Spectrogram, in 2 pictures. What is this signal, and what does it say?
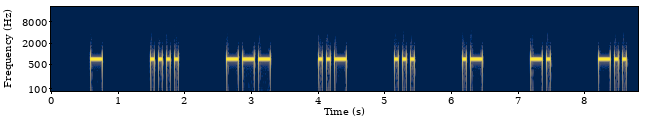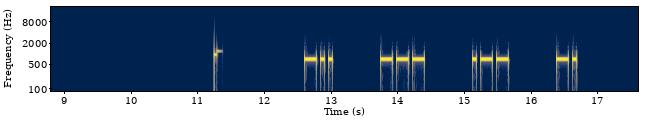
Morse code, heard as a keyed tone, about 20 wpm, spaced as for 9 wpm, 700 Hz. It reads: THOUSAND DOWN
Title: 4x Character Spacing - Top 500 Words - 20wpm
